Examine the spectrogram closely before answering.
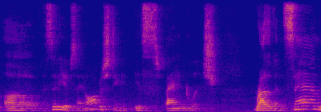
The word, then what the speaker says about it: Saint Augustine: of the city of saint augustine is spanglish rather than sand we have saint we spell it as if it was in english but we pronounce it as if it's in spanish okay and then we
